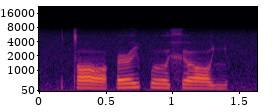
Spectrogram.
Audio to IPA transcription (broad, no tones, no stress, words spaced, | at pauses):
tɔ | ə˞i̯pʊːxʲɔːʎ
